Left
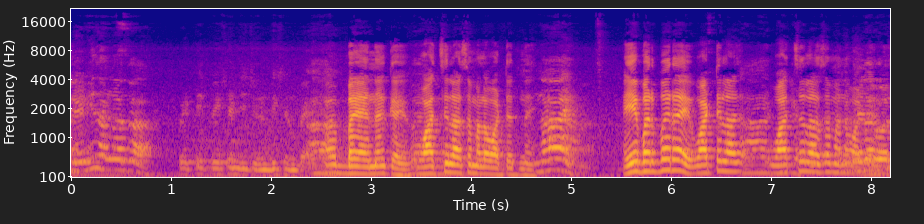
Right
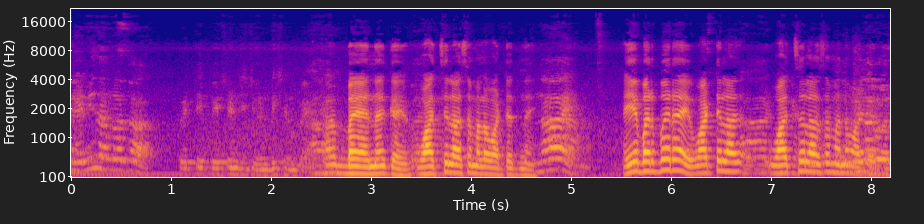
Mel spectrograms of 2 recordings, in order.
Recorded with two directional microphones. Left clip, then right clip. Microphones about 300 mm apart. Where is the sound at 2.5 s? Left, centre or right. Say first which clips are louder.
Right 3 dB; centre.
